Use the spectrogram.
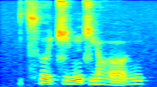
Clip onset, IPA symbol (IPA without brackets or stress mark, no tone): t͡sʰ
